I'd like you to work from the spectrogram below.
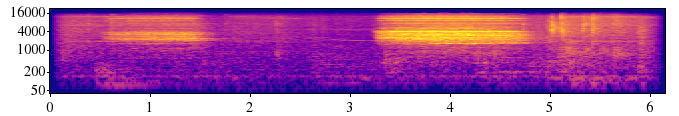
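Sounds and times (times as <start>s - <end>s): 
breathing apparatus breathing air during fire brigade exercise: 0.5s - 2.3s, 3.2s - 4.9s.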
